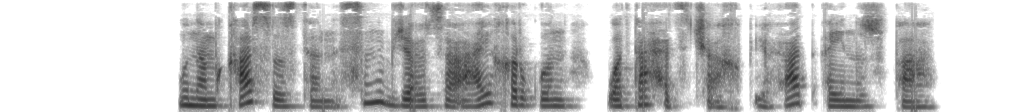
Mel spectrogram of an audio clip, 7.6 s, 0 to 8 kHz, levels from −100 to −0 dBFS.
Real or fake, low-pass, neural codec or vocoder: real; 7.2 kHz; none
